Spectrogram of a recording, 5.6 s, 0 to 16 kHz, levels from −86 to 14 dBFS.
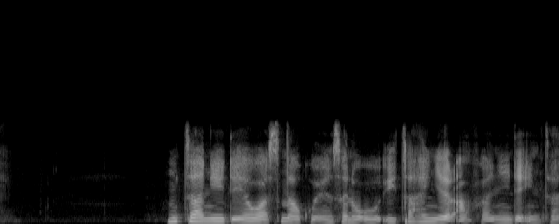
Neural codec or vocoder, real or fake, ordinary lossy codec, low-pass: none; real; none; 7.2 kHz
